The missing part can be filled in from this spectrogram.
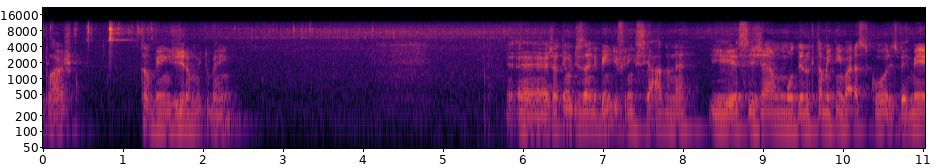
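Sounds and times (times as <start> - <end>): fidget spinner whirring: 0.5 - 10.4.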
